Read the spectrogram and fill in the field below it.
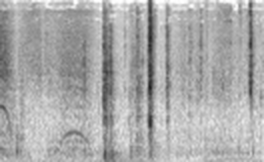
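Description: A seatbelt buckle clicks.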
